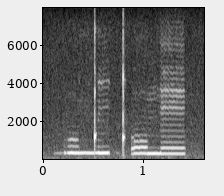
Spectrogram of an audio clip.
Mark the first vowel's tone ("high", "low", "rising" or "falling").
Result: high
